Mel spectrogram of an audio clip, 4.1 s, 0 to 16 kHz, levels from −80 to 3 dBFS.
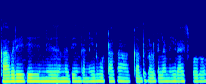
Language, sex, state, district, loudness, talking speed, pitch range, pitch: Kannada, male, Karnataka, Chamarajanagar, -36 LUFS, 145 wpm, 140-145 Hz, 140 Hz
